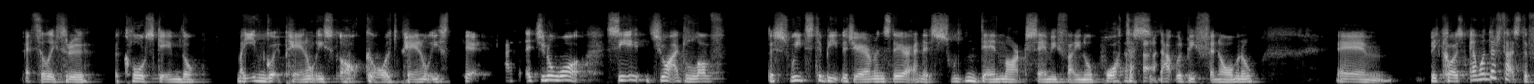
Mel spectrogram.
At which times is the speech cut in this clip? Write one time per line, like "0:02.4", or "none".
0:04.5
